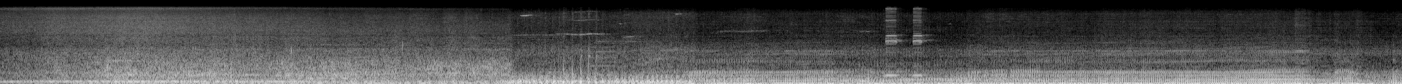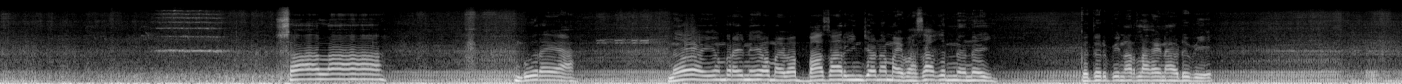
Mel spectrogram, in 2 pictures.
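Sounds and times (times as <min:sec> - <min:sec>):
motorcycle engine accelerating: 0:05.1 - 0:13.7.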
